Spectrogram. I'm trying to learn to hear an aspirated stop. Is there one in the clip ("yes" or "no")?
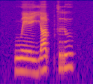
no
